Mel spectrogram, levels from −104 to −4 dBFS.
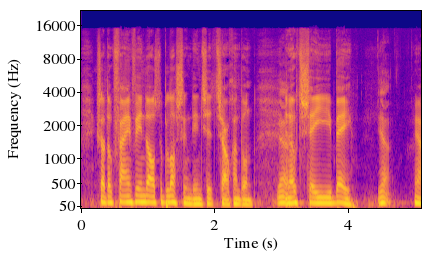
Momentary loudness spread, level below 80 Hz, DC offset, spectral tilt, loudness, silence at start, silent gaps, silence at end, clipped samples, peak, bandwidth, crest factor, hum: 8 LU; -34 dBFS; under 0.1%; -5.5 dB/octave; -17 LUFS; 0 s; none; 0 s; under 0.1%; -4 dBFS; 15.5 kHz; 12 dB; none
